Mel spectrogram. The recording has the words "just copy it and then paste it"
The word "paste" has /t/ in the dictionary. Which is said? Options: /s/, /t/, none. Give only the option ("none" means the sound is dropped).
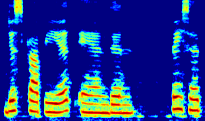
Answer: none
